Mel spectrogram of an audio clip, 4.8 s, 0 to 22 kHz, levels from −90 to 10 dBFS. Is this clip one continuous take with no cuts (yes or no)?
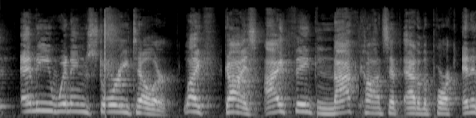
no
